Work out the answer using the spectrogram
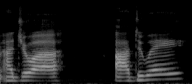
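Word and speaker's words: Adjoa Andoh: I think you pronounce her name Adjoa Adue. – That sounds right to me.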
